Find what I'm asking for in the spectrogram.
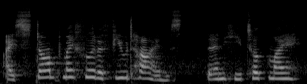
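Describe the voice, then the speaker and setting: A woman reading a storybook aloud and voicing a dramatic, tearful little girl who sobs out her complaints. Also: measured pace. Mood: sobbing. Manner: high, sobbing, wailing delivery.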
